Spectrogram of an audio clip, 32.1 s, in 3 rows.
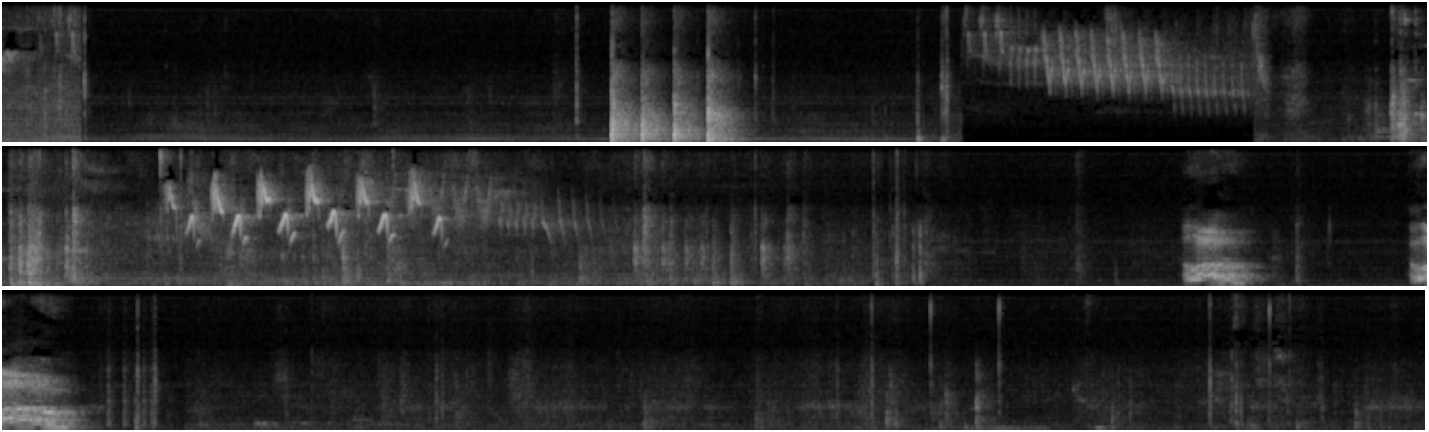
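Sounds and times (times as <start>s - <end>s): small birds chirping: 0.0s - 0.6s, 7.2s - 9.8s, 10.6s - 15.6s.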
